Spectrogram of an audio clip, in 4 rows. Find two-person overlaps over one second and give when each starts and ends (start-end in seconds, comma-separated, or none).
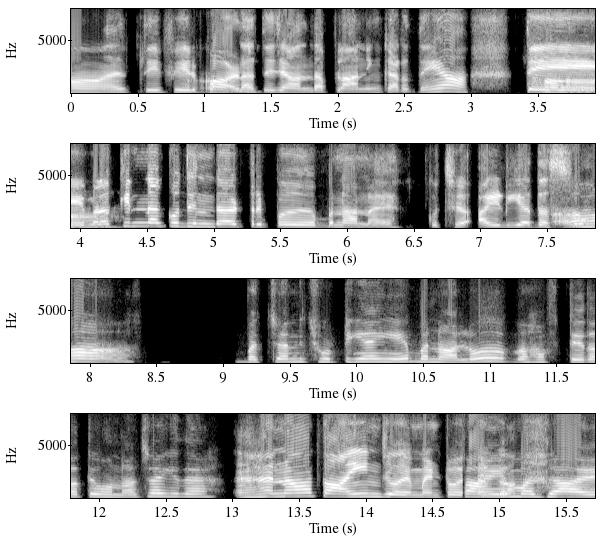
none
